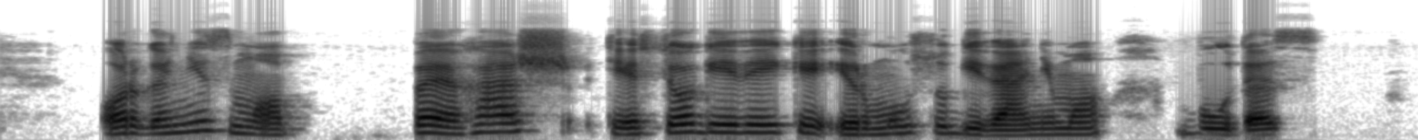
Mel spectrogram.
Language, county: Lithuanian, Vilnius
